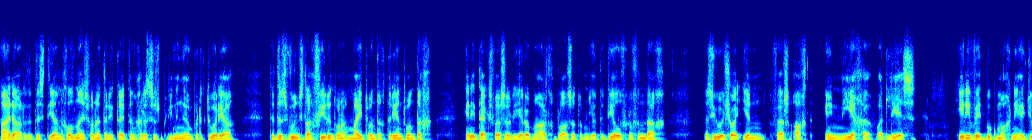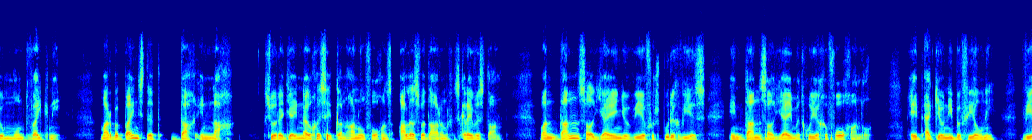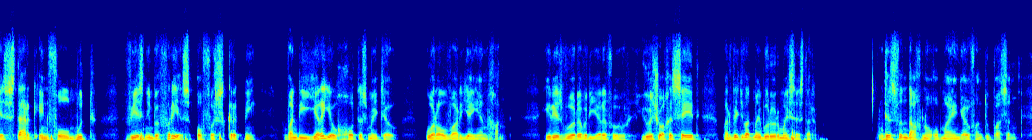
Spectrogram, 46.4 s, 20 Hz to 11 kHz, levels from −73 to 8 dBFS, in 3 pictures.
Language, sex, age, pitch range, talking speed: English, male, 60-79, 95-115 Hz, 190 wpm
